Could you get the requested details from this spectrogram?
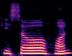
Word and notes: giso'qon: Mi'gmaq

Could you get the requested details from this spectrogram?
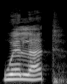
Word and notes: welat: Mi'gmaq

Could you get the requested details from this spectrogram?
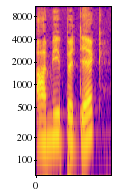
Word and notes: amip'teg: Mi'gmaq

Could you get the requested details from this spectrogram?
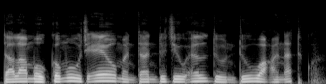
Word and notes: tu'aqanatgw: Mi'gmaq

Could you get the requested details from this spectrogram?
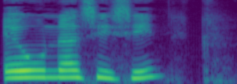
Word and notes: ewnasising: Mi'gmaq

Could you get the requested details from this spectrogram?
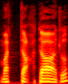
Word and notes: mattaqta'tl: Mi'gmaq

